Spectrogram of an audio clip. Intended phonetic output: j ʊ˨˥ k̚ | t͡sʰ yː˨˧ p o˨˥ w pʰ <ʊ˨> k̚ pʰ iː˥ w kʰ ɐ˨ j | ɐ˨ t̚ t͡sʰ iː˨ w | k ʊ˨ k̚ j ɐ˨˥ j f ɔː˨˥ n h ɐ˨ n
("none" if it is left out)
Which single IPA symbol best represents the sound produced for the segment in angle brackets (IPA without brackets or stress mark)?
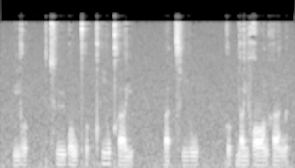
ʊ˨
